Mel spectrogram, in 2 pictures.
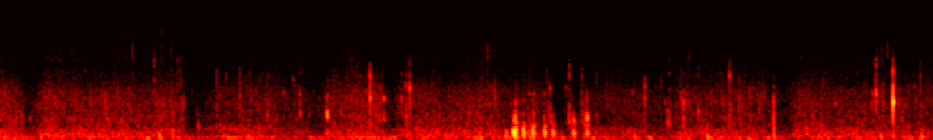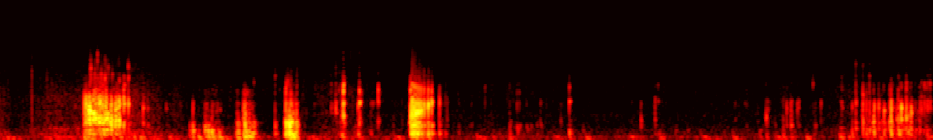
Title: Stomach sounds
